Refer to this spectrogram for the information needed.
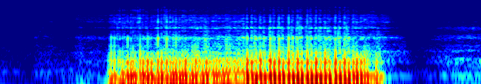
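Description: One loud, rattling, buzzing snore lasting over a second, then quiet breathing out: snoring.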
